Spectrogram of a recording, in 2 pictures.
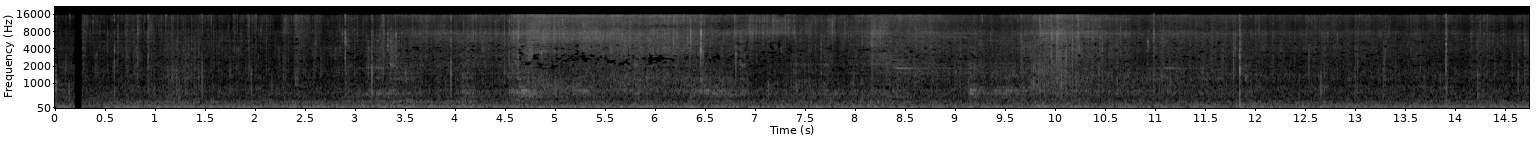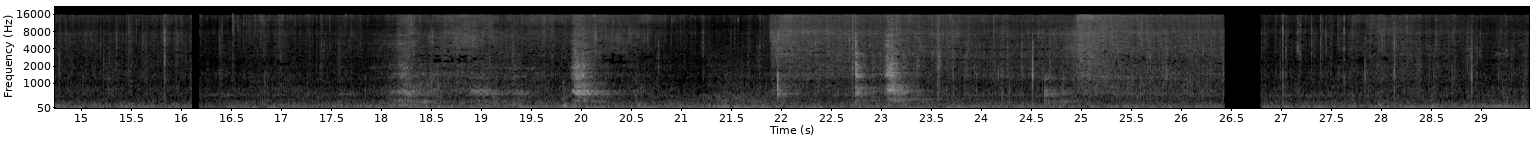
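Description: Food frying on a Blackstone flat-top griddle: a steady, high sizzle that swells louder several times, with a few short, sharp strokes in the second half and a brief dropout near the end.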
